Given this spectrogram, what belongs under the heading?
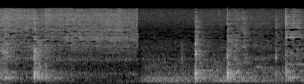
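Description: Coriander and curry leaves dropped into hot oil for a potato and pea curry, a loud bright sizzle that drops back, then several sharp bursts of crackle as the pan is stirred, with no talking.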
